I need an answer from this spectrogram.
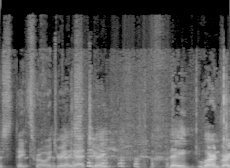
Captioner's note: laughs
